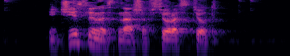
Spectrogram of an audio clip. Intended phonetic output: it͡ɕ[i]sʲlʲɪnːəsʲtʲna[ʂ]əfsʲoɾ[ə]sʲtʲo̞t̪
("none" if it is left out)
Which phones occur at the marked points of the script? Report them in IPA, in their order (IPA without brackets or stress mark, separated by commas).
i, ʂ, ɐ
